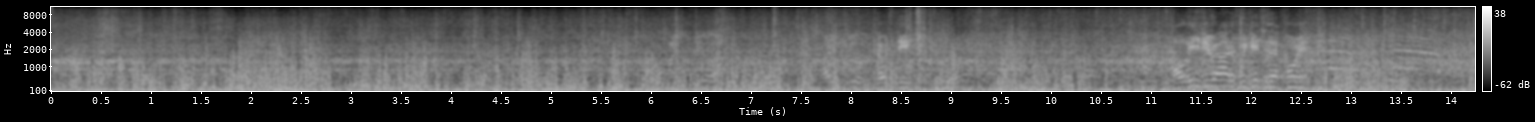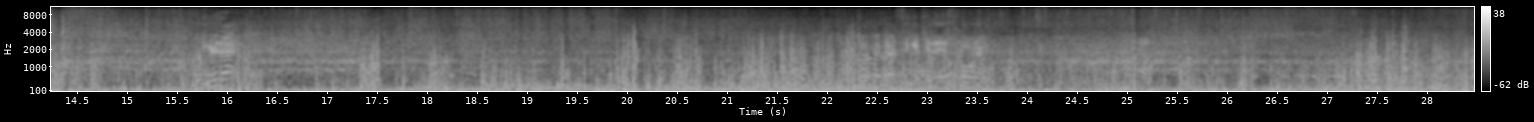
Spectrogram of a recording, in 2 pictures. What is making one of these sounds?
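Wind rushes loudly past a cyclist outdoors.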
